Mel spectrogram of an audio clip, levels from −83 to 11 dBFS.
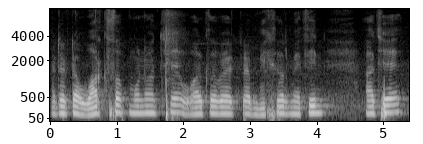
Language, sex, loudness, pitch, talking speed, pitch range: Bengali, male, -17 LUFS, 140 Hz, 120 wpm, 130-145 Hz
